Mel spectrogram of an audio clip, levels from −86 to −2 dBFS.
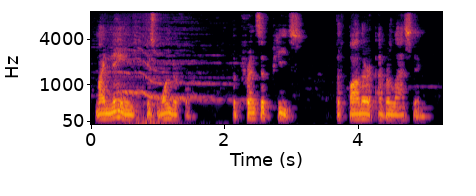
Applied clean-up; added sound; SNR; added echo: classical method Wiener filter.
